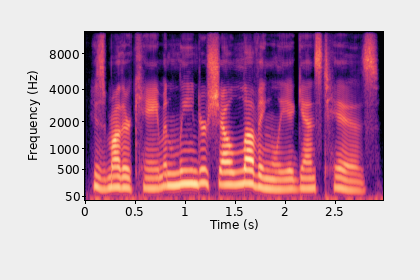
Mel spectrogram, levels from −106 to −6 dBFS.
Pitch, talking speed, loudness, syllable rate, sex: 180 Hz, 200 wpm, -19 LUFS, 5.2 syllables/s, female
